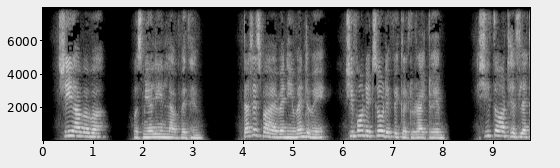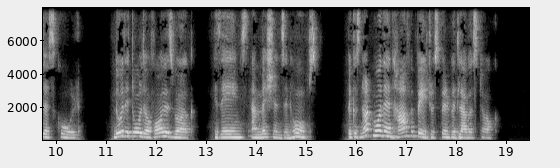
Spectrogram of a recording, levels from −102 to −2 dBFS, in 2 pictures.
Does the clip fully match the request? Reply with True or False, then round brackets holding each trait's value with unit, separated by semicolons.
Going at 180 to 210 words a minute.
False (165 wpm)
